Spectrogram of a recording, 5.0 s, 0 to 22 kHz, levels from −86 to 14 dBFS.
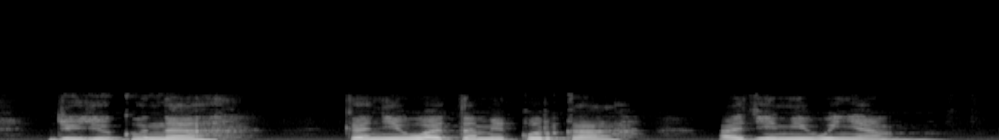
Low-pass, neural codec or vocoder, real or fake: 7.2 kHz; codec, 16 kHz, 16 kbps, FunCodec, trained on LibriTTS, 50 frames a second; fake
